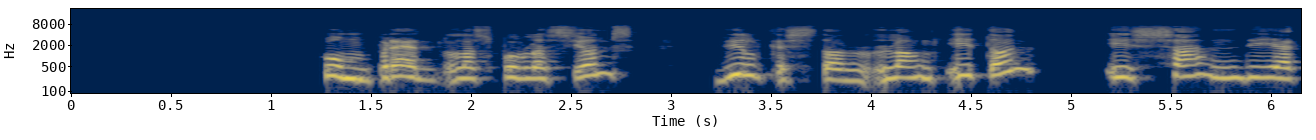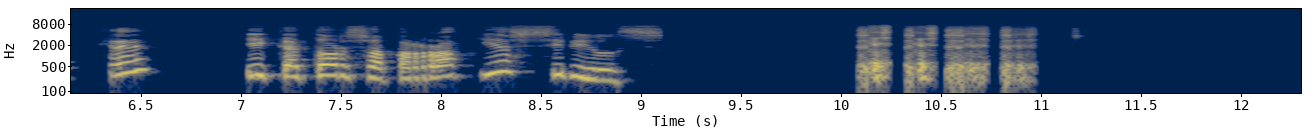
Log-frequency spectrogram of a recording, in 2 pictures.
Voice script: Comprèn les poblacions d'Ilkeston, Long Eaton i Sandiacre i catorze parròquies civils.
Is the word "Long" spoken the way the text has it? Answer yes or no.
yes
